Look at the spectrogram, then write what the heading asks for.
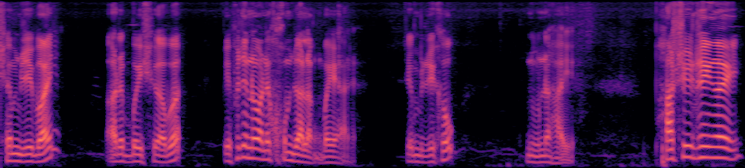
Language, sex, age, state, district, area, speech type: Bodo, male, 60+, Assam, Baksa, rural, spontaneous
